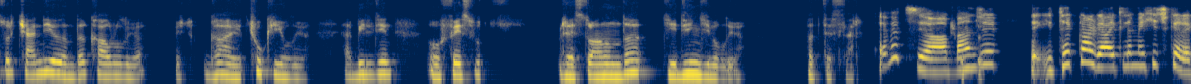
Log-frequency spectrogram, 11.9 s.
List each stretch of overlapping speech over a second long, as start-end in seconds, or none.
none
